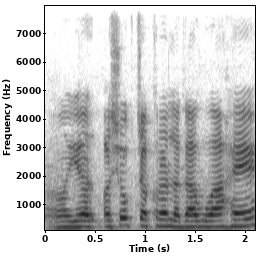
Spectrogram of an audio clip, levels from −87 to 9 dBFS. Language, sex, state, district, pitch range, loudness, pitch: Hindi, female, Maharashtra, Mumbai Suburban, 215-240 Hz, -13 LUFS, 220 Hz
